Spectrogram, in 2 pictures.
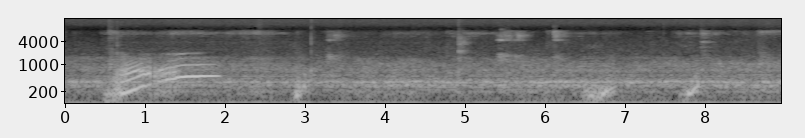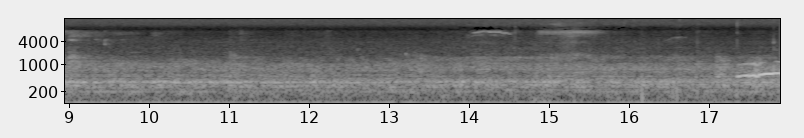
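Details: Female kitten sleeping and dreaming, making funny sounds: a squeaky mew sweeping upward early on, then a few short rising squeaks spread through the quiet, with a steady low hum behind.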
